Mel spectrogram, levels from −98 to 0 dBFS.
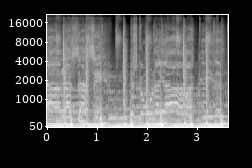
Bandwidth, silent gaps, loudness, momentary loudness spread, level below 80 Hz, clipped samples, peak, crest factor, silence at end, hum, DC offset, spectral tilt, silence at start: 16 kHz; none; -11 LUFS; 3 LU; -12 dBFS; 0.3%; 0 dBFS; 10 dB; 0 s; none; under 0.1%; -5 dB/octave; 0 s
